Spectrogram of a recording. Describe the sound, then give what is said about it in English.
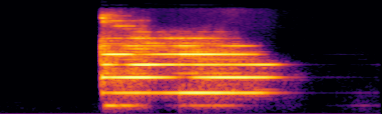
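A single meditation bell is struck once to begin a meditation session, its bright, layered tone ringing steadily for about a second before fading out, with no voices. “There'll be three bells, one at the beginning, one halfway through, and one on the hour.”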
